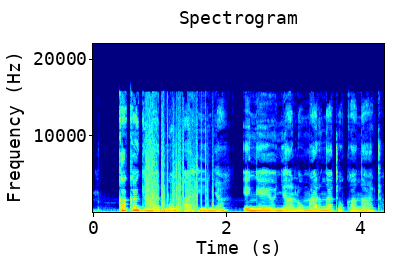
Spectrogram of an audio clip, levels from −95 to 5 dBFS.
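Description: A worn or dirty contact in the signal path repeatedly made and broke connection from 0.79 to 1.81 s, a loose connector crackle lasting about a second. The speech is chopped into irregular scratchy bursts, clearing just before "e ng’eyo nyalo".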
